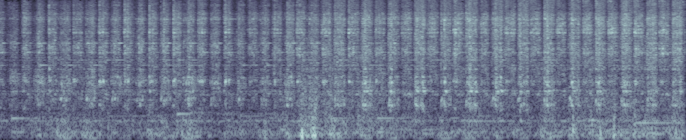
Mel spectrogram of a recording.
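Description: Hacksaw cutting through a silicone bronze carriage bolt clamped in a bench vise, in quick, even back-and-forth strokes of metal rasping on metal.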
